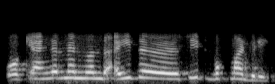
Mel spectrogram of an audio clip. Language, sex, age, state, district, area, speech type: Kannada, female, 45-60, Karnataka, Dharwad, rural, conversation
